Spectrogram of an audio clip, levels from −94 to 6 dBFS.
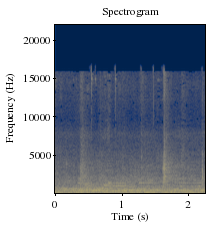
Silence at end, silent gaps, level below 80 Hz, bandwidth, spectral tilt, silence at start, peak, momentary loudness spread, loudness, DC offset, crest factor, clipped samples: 0 s; none; -38 dBFS; 17 kHz; -5.5 dB/octave; 0 s; -10 dBFS; 2 LU; -27 LUFS; under 0.1%; 16 dB; under 0.1%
